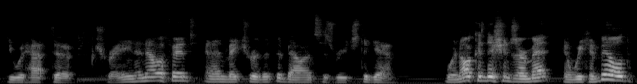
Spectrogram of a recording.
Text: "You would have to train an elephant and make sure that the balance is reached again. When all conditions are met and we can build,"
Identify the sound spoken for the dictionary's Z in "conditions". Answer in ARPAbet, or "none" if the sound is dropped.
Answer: Z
